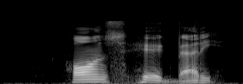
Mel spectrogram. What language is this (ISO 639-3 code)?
swe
